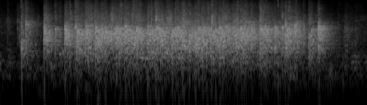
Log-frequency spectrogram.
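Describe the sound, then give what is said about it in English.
Applause welcomes a guest seated in the gallery of a legislative chamber. It rises quickly into a dense, steady roar of clapping that holds for about four seconds before tapering off. “I'd like you to give him a hand as a welcome and also a hand in another matter that we've been working on.”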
